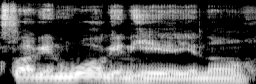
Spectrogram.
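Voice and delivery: heavy, thick Italian New York accent. Speaker doing his Italian New Yorker bit, in a thick Italian New York accent. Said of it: "I was Italian New Yorker".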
